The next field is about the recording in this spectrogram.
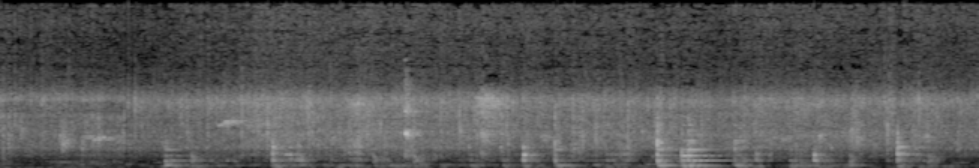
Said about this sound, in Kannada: ಸೂಪ್ ಥರ ಹಚ್ಚಿರುವಂಥ ಈರುಳ್ಳಿ, ಕ್ಯಾಪ್ಸಿಕಮ್ ಹಾಕಿ ಫ್ರೈ ಮಾಡಿ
